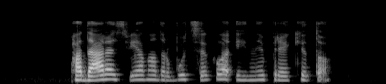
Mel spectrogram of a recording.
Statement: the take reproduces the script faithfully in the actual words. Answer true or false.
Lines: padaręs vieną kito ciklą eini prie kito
false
